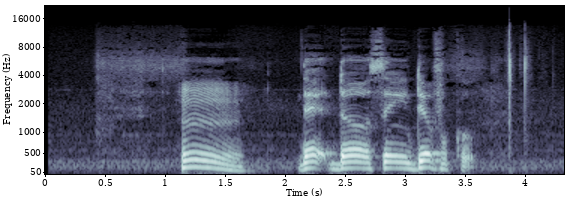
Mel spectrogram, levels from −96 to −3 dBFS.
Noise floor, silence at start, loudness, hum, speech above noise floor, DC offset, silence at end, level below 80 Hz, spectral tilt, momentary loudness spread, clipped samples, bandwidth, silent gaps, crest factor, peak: -46 dBFS; 0.45 s; -19 LUFS; none; 28 dB; under 0.1%; 0.3 s; -54 dBFS; -5.5 dB/octave; 21 LU; under 0.1%; 14 kHz; none; 20 dB; 0 dBFS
